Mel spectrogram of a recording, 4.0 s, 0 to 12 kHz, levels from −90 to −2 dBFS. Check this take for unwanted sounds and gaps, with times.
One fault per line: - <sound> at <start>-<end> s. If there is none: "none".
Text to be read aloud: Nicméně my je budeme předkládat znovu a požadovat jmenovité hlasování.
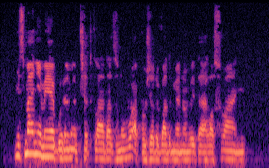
none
